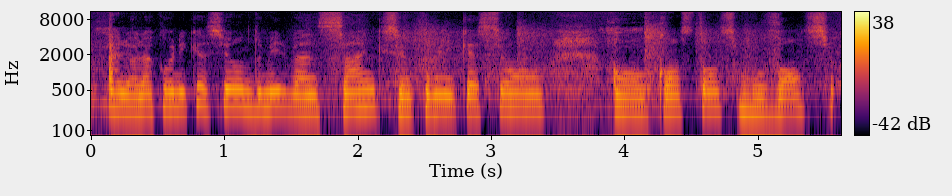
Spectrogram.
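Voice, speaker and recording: With an Argentine accent, a woman talks at a fairly slow pace and ordinary pitch variation against noticeable background noise. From Argentina. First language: Spanish (speaking French). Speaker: communications professional. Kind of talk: interview. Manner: hesitant, many fillers.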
